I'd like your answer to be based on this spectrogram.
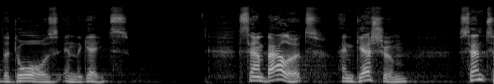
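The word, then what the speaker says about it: Sanballat: I've been saying, Sambalat's name wrong. It's Sambalat. So I'm going to try and fix that this week.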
